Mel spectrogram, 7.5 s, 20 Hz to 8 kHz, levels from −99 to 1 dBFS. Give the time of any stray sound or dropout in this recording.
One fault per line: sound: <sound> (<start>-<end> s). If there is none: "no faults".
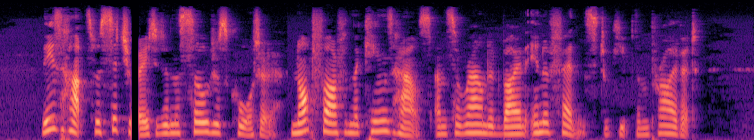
sound: dropout (1.3-1.4 s)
